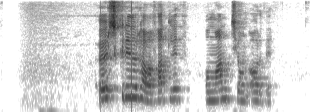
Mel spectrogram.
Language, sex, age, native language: Icelandic, female, 50-59, Icelandic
